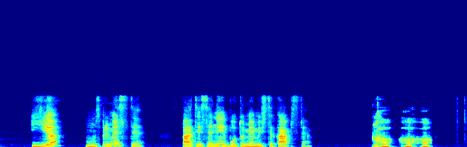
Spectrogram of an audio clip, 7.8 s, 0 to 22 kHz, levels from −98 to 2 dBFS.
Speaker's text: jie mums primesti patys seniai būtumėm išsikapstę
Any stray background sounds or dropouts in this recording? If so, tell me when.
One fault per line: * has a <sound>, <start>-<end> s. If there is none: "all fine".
* has a laugh, 6.2-7.2 s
